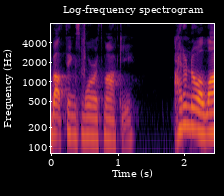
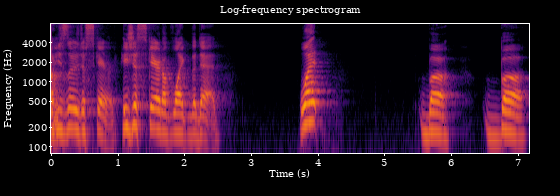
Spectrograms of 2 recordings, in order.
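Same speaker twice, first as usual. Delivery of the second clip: normal talking voice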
